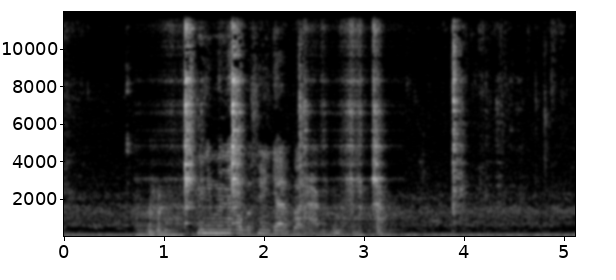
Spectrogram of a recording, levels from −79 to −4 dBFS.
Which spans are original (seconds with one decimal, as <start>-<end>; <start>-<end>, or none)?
0.0-0.7; 1.2-2.4; 3.4-5.1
